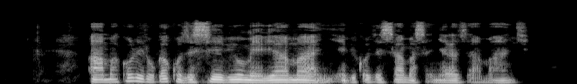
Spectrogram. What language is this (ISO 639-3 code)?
lug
